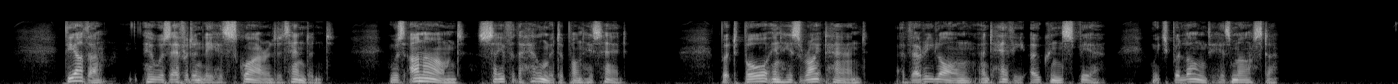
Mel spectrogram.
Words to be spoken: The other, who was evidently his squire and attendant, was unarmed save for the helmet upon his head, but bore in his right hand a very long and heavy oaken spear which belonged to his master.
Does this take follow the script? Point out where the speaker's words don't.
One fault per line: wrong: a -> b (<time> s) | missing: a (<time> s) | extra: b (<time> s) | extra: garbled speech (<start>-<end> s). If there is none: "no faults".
no faults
